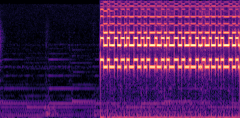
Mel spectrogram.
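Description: The faint tail of a music track, then, about a second in, a loud electronic telephone ring starts: a steady, high, rapidly pulsing tone.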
